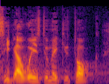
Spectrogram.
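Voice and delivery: low, quiet mock-mobster menace; mafia movie heavy. Preacher quoting mafia movies to the congregation, mafia heavy. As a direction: drop it down like a movie gangster. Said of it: "all those mafia movies".

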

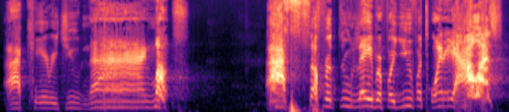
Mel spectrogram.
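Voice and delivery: hammed-up guilt-trip from a mother; guilt-tripping mother. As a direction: lay the guilt on thick. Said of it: "make you feel real guilty".

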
